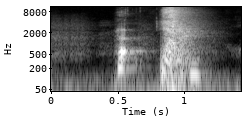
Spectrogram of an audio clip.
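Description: sneeze

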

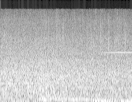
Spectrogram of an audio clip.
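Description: rain falling

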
